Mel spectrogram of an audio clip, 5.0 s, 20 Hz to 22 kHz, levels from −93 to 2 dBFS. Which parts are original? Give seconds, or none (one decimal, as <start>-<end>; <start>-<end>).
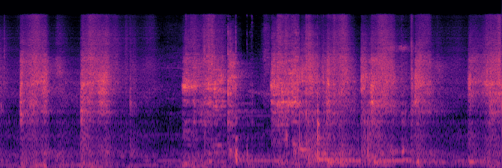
1.6-3.0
